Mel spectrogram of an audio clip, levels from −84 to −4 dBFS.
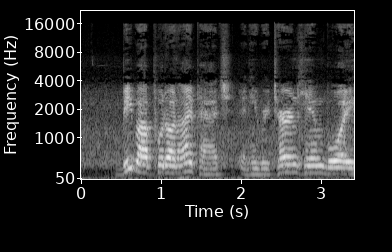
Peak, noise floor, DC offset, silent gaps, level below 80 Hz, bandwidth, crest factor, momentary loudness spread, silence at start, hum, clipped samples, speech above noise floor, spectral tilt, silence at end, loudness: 0 dBFS; -41 dBFS; under 0.1%; none; -54 dBFS; 16.5 kHz; 20 dB; 14 LU; 0 s; none; under 0.1%; 23 dB; -4 dB/octave; 0 s; -19 LUFS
